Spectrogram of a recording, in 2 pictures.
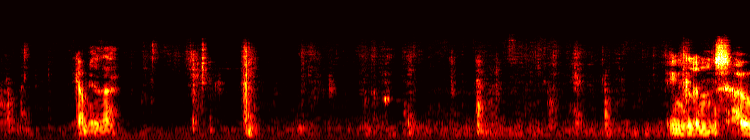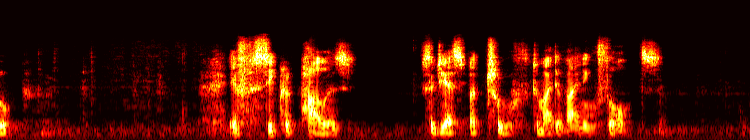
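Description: A man speaks slowly and intensely, with long pauses.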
